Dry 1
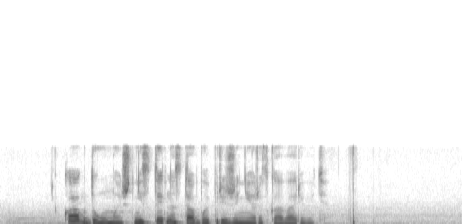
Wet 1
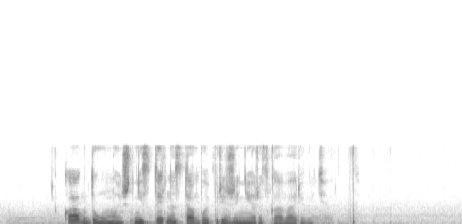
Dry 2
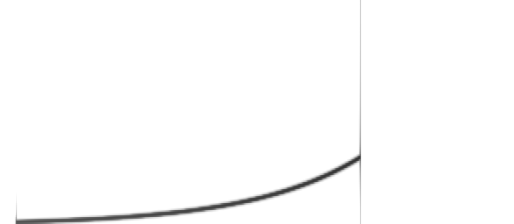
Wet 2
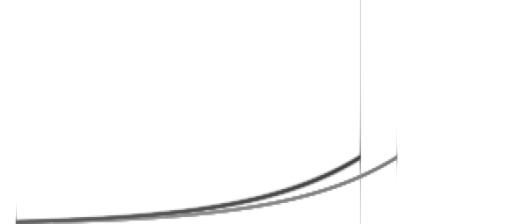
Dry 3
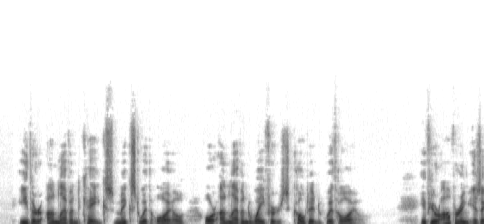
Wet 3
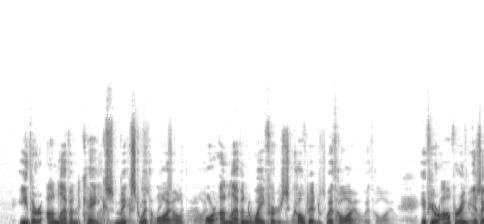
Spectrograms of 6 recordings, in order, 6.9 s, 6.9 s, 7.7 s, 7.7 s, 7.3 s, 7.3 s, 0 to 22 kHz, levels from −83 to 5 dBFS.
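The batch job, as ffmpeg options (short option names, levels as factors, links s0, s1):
-af "aecho=1:1:551:0.1,volume=0.596"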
